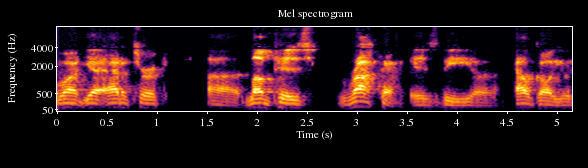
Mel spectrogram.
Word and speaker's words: raki: You know, there are very similar type drinks around the world, but they love their raka, and that's spelled R-A-K-I, but there's a kind of an A sound at the end of it, a short A sound, raka, and it was delicious.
